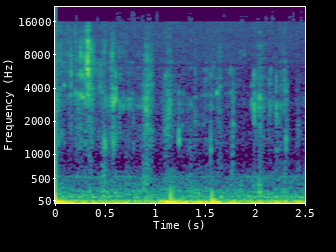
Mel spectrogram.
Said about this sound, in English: Y'all can hear us chewing on the radio.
